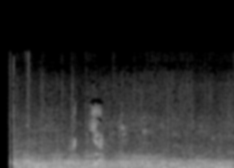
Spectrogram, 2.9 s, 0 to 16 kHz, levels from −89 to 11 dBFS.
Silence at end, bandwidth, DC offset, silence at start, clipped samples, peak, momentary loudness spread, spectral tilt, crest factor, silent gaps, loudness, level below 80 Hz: 0 s; 11.5 kHz; under 0.1%; 0.15 s; under 0.1%; -6 dBFS; 4 LU; -6.5 dB/octave; 18 dB; none; -24 LUFS; -40 dBFS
